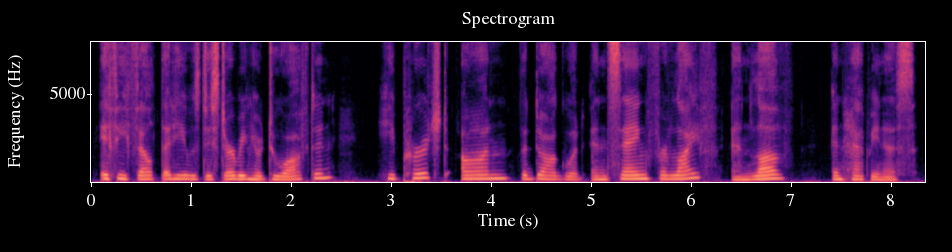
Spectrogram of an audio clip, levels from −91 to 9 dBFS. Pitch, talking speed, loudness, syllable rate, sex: 200 Hz, 165 wpm, -18 LUFS, 4.3 syllables/s, female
